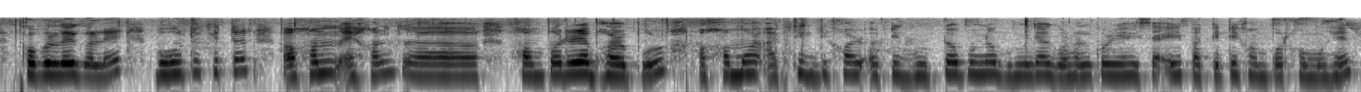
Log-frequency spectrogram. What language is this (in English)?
Assamese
